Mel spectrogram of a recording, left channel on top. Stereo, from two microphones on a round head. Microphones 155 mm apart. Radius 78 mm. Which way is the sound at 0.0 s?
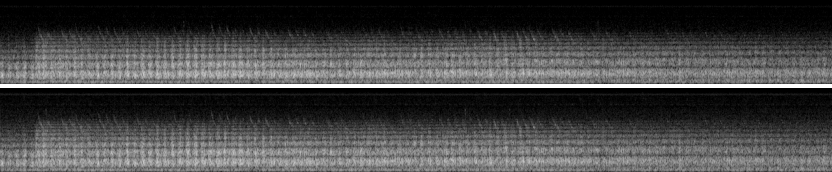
15° right (ahead or behind).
